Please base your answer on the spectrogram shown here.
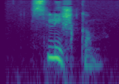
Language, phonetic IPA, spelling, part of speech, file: Russian, [ˈs⁽ʲ⁾lʲiʂkəm], слишком, adverb, Ru-слишком.ogg
- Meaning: too (more than enough), too much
